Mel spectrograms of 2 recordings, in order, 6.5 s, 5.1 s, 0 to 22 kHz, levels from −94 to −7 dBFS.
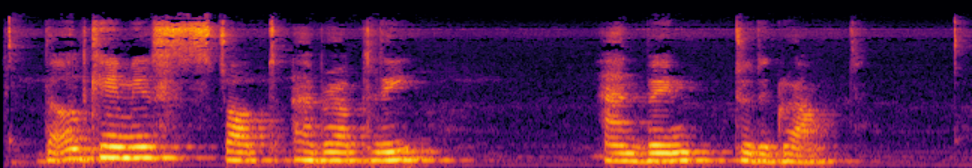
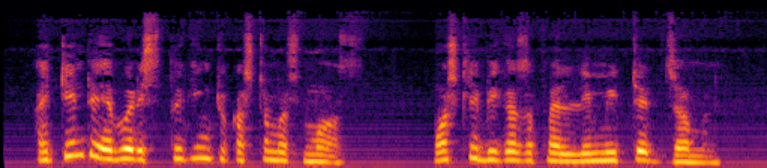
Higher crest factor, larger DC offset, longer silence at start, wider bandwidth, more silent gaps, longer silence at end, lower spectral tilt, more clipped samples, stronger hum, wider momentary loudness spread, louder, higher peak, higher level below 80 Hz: about the same, 18 dB vs 16 dB; neither; second, 0.05 s vs 0.25 s; about the same, 16 kHz vs 15.5 kHz; neither; second, 0.05 s vs 0.3 s; second, -4.5 dB/octave vs -6.5 dB/octave; neither; neither; first, 14 LU vs 9 LU; about the same, -19 LUFS vs -21 LUFS; about the same, -4 dBFS vs -6 dBFS; about the same, -58 dBFS vs -54 dBFS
